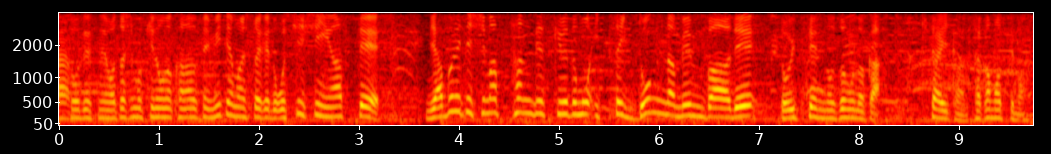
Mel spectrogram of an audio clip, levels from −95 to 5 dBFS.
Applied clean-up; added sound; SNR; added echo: none; none; none; none.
